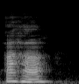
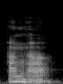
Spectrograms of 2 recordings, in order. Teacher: an H sound between two A or two A vowels developed an uvular nasal, so that original aha came to be pronounced angha.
